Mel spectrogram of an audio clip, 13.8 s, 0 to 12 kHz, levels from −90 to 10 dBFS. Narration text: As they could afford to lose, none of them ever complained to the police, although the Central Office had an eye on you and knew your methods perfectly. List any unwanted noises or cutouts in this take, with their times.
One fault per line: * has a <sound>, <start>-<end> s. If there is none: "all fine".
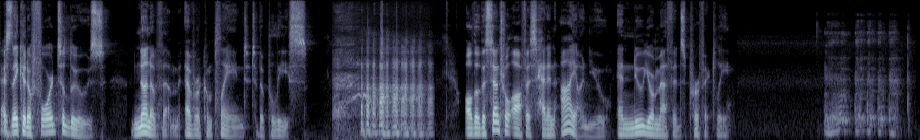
* has a laugh, 5.0-6.5 s
* has a throat clearing, 12.2-13.7 s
